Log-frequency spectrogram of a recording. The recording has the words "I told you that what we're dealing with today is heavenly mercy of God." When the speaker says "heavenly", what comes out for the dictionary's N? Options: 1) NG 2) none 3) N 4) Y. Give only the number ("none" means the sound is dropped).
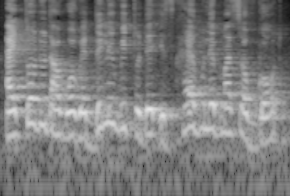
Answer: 2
